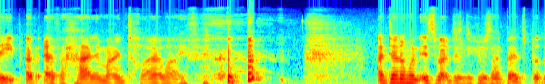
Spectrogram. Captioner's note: laughs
